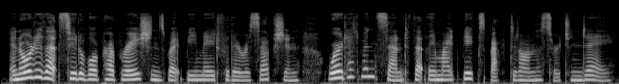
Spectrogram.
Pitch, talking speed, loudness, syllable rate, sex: 225 Hz, 235 wpm, -20 LUFS, 6.1 syllables/s, female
